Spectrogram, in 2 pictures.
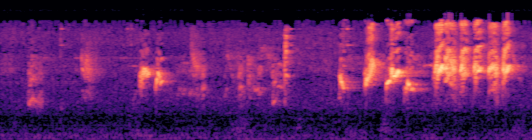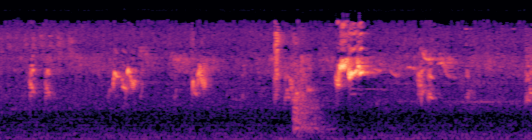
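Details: Red-whiskered bulbul singing playfully for its chicks, a string of short sweet whistled and warbled notes building into a fast jumbled flurry midway, then scattered phrases with one low downward note.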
